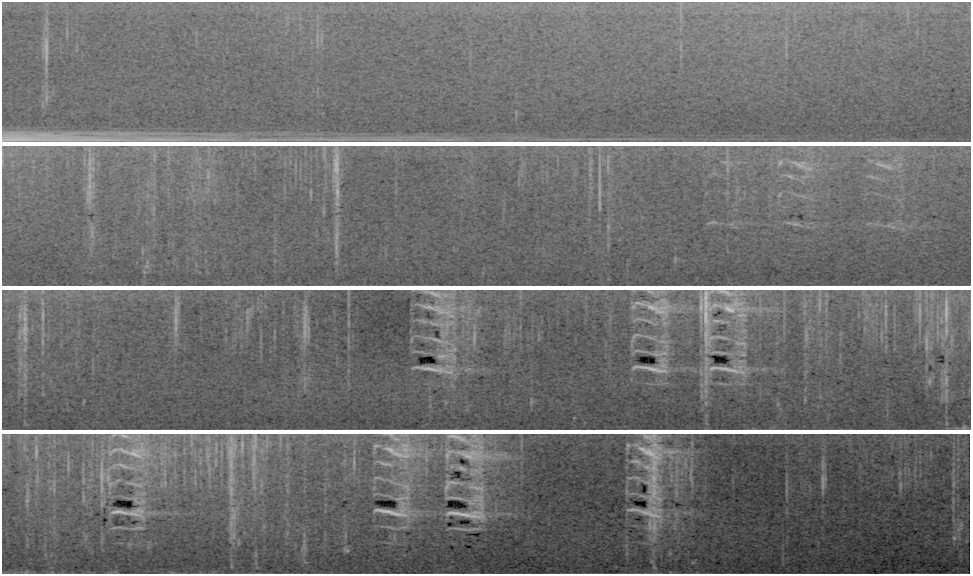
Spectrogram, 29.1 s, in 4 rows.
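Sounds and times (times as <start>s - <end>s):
faint bird chirps: 17.6s - 18.1s, 19.3s - 20.3s, 24.6s - 25.7s, 26.5s - 27.0s.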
